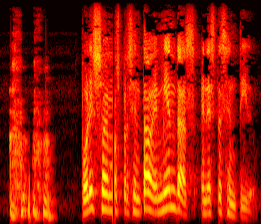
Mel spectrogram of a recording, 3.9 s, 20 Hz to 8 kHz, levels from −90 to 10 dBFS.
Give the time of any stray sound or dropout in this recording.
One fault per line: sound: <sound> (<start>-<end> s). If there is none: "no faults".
sound: laugh (0.1-0.9 s)
sound: dropout (1.7-1.7 s)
